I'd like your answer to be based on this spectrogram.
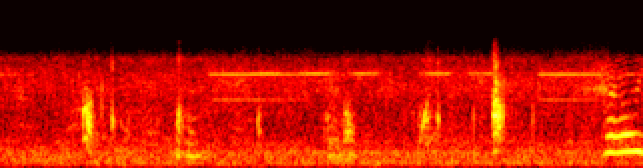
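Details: Hiccups.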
